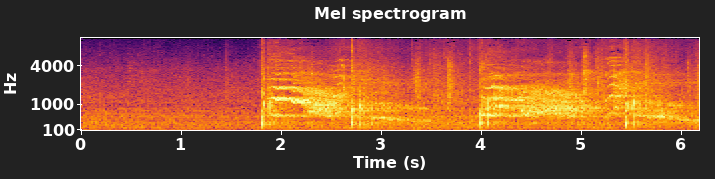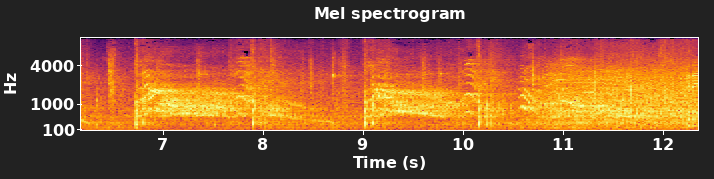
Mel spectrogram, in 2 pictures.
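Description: Tennis rally: racket strikes about every one to one and a half seconds, each with a loud shriek from the hitting player that falls in pitch. Crowd applause rises after the last shot near the end.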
